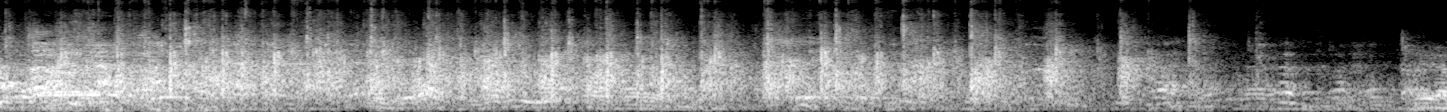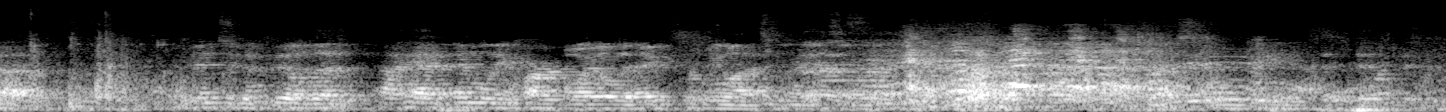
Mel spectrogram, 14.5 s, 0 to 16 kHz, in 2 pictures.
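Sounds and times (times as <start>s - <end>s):
audience applause: 0.0s - 8.0s
laughter: 0.0s - 8.0s, 11.3s - 14.4s
crowd voices: 0.0s - 14.4s
speech: 10.0s - 14.2s.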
